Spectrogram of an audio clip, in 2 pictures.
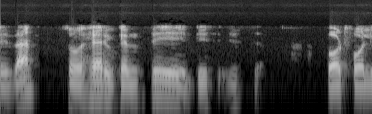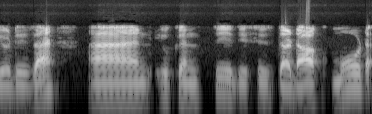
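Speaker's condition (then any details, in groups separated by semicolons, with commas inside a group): No condition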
